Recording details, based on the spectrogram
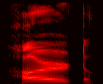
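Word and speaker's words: hurt: देखो मैंने जितने भी बोले हैं अभी प्रोनाउंस किए हैं, तुम्हें उसमें कहीं भी र नहीं सुनाई दिया होगा, ना मानो तो थोड़ा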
